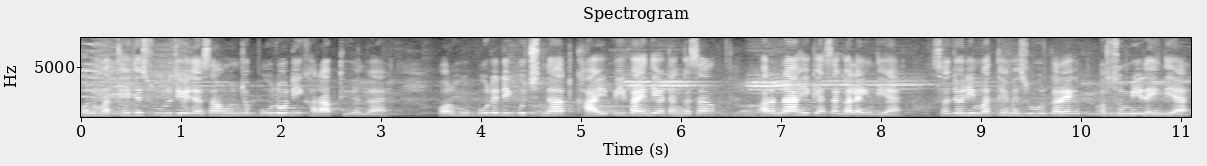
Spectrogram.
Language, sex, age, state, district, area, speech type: Sindhi, female, 30-45, Delhi, South Delhi, urban, spontaneous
